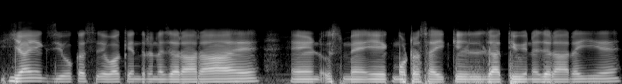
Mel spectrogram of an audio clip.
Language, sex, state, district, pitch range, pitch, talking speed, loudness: Hindi, male, Uttar Pradesh, Hamirpur, 120-130 Hz, 120 Hz, 190 wpm, -17 LUFS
